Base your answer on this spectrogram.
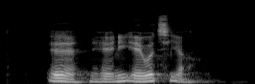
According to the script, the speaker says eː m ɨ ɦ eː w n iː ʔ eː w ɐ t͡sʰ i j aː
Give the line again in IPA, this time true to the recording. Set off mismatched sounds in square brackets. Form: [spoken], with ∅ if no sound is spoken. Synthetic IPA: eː [n] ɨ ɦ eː [∅] n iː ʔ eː w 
